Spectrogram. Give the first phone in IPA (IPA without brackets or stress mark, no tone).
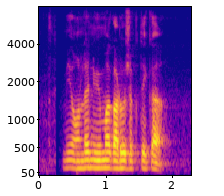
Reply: m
